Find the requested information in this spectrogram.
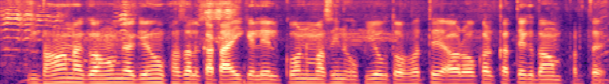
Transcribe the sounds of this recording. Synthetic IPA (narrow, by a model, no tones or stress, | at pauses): d̪ʱãnəɡəɦəmjaɡeɦũpʰəsəlkəʈaikelelkoːnməsinupjoɡt̪oɦot̪eɔːɾokəɾkət̪ekd̪ãmpəɾt̪ɛ̰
